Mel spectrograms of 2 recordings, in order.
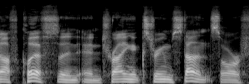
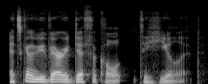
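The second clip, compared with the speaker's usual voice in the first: usual speaking voice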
